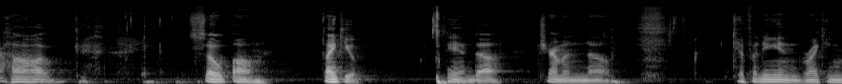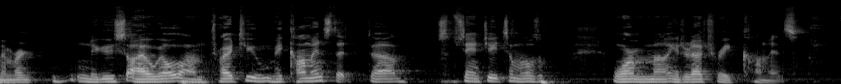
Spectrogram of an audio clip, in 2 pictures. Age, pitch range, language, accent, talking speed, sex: 60-79, 115-150 Hz, English, American, 115 wpm, male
